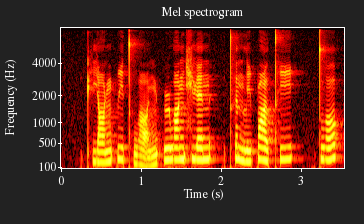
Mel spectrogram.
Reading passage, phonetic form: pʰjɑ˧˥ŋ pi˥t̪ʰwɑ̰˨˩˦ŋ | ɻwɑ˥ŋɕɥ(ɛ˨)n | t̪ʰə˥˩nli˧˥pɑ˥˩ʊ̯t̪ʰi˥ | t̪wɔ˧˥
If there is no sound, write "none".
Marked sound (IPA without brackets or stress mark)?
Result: ɛ˥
